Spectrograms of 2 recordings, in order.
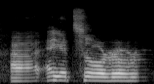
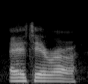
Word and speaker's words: Aotearoa: Ayator, It's getting better. yeah, one day I'll get it. It's Ayator Aurora. Aotearoa.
